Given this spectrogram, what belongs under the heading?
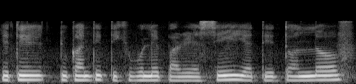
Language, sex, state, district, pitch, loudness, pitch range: Nagamese, female, Nagaland, Kohima, 200 Hz, -14 LUFS, 190-205 Hz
